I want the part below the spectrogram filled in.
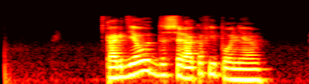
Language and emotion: Russian, neutral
